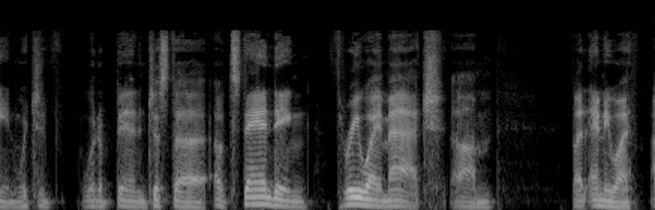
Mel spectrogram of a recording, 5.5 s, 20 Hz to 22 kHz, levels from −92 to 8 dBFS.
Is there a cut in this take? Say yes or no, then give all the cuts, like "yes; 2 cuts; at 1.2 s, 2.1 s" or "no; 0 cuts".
no; 0 cuts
